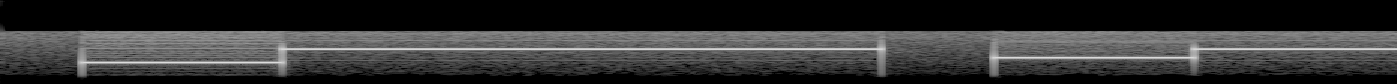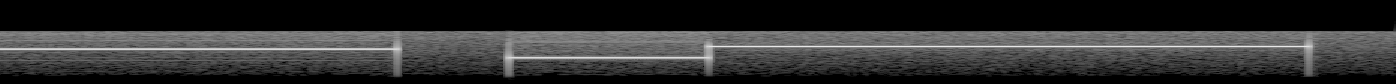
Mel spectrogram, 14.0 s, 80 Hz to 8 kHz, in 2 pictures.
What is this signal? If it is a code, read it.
Two-tone page, heard as a one-second tone, then a three-second tone, about 750 then 1430 Hz, about 950 then 1430 Hz, about 950 then 1600 Hz, with noise. It is heard from 0.4 to 13.5 s.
